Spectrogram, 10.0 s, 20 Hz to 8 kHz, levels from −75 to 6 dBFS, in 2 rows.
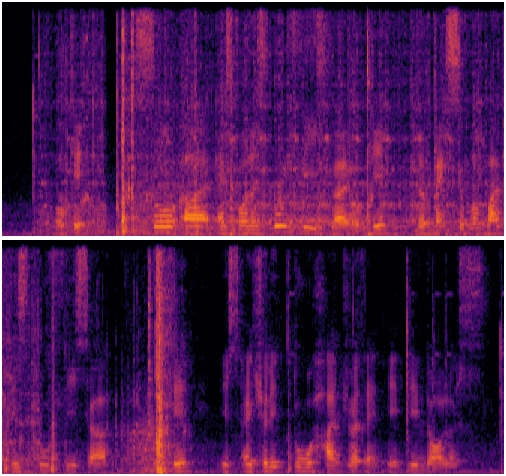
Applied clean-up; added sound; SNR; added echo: none; Mechanisms; 3 dB; none.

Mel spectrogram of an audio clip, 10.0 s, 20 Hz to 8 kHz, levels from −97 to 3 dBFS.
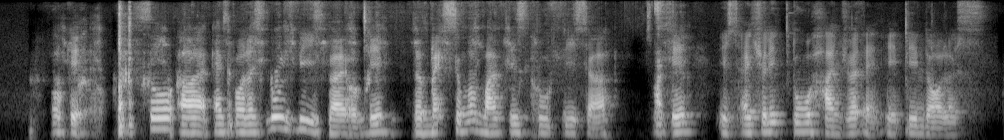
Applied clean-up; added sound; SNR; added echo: neural mask model Resemble Enhance denoiser.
